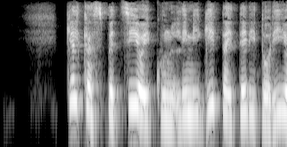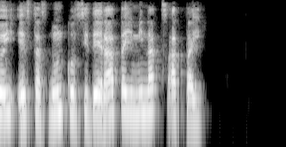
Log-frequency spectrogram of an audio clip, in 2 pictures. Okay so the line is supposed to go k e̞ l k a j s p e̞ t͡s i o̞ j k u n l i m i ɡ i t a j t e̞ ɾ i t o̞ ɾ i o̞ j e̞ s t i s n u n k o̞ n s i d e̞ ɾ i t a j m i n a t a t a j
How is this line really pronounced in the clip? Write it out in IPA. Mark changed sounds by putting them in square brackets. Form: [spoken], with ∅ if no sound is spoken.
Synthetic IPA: k e̞ l k a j s p e̞ t͡s i o̞ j k u n l i m i ɡ i t a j t e̞ ɾ i t o̞ ɾ i o̞ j e̞ s t [a] s n u n k o̞ n s i d e̞ ɾ [a] t a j m i n a [t͡s] a t a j

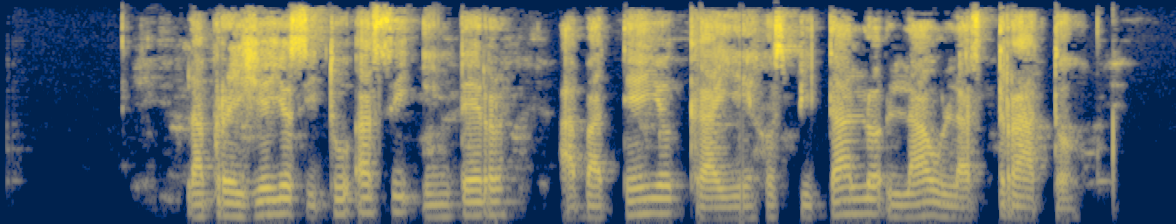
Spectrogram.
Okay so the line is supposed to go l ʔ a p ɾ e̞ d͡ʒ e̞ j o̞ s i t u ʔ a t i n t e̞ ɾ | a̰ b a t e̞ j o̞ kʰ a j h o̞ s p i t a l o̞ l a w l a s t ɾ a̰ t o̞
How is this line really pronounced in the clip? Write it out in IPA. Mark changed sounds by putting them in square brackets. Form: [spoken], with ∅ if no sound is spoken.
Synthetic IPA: l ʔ a p ɾ e̞ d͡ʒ e̞ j o̞ s i t u ʔ a [s] i n t e̞ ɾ | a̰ b a t e̞ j o̞ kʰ a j h o̞ s p i t a l o̞ l a w l a s t ɾ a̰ t o̞

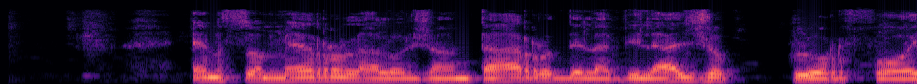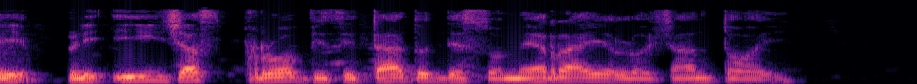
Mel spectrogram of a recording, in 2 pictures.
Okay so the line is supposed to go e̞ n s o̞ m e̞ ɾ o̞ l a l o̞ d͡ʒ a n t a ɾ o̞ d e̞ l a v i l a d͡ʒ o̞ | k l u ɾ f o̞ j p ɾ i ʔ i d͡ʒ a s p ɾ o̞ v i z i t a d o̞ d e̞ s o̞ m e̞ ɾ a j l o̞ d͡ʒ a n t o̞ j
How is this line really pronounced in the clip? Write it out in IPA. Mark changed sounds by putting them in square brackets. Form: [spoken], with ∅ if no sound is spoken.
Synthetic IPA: e̞ n s o̞ m e̞ ɾ o̞ l a l o̞ d͡ʒ a n t a ɾ o̞ d e̞ l a v i l a d͡ʒ o̞ | [p] l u ɾ f o̞ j p [l] i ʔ i d͡ʒ a s p ɾ o̞ v i z i t a d o̞ d e̞ s o̞ m e̞ ɾ a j l o̞ d͡ʒ a n t o̞ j

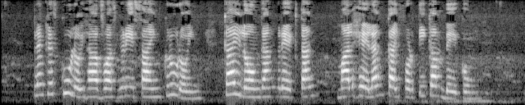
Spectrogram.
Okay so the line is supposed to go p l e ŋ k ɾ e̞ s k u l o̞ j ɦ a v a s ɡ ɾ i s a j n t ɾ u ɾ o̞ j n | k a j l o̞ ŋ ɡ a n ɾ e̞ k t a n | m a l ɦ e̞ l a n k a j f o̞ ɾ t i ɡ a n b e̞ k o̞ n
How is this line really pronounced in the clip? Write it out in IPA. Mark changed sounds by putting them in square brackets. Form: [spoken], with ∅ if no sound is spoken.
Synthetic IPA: p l e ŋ k ɾ e̞ s k u l o̞ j ɦ a v a s ɡ ɾ i s a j n [k] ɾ u ɾ o̞ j n | k a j l o̞ ŋ ɡ a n ɾ e̞ k t a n | m a l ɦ e̞ l a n k a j f o̞ ɾ t i [k] a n b e̞ k o̞ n

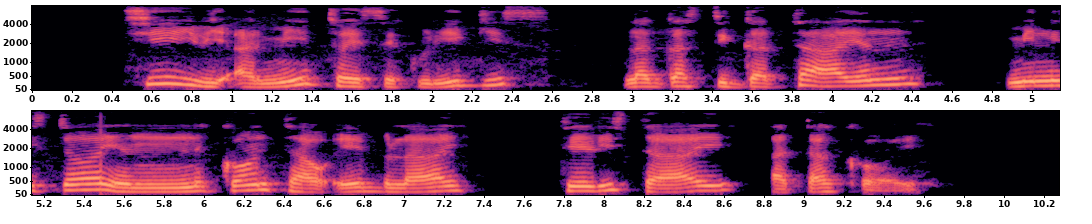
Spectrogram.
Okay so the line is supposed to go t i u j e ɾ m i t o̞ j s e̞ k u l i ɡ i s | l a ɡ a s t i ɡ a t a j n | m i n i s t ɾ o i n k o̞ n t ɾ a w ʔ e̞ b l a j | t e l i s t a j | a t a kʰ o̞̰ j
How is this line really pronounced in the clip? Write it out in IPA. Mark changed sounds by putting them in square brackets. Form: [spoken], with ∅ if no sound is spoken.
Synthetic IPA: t i u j [a] ɾ m i t o̞ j s e̞ k u l i ɡ i s | l a ɡ a s t i ɡ a t a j n | m i n i s t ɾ o [j] n k o̞ n t ɾ a w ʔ e̞ b l a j | t e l i s t a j | a t a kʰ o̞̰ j

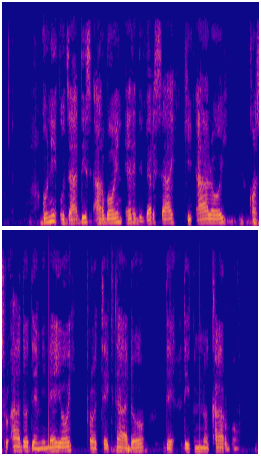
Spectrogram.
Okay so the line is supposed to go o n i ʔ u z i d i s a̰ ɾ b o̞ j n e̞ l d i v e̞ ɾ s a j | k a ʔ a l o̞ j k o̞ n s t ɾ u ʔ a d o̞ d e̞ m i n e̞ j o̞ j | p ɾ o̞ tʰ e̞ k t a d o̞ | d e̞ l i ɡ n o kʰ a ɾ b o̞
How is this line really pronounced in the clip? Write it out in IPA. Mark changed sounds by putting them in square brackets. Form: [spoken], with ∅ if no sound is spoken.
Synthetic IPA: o n i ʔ u z [a] d i s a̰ ɾ b o̞ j n e̞ l d i v e̞ ɾ s a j | k [i] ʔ a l o̞ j k o̞ n s t ɾ u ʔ a d o̞ d e̞ m i n e̞ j o̞ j | p ɾ o̞ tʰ e̞ k t a d o̞ | d e̞ l i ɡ n o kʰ a ɾ b o̞

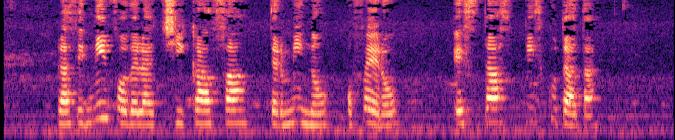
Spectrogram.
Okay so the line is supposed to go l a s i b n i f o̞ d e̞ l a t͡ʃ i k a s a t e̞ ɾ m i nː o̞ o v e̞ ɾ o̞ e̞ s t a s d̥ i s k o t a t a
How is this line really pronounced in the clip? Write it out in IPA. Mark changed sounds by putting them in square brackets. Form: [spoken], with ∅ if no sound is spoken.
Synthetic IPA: l a s i [ɡ] n i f o̞ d e̞ l a t͡ʃ i k a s a t e̞ ɾ m i [n] o̞ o [f] e̞ ɾ o̞ e̞ s t a s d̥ i s k [u] t a t a

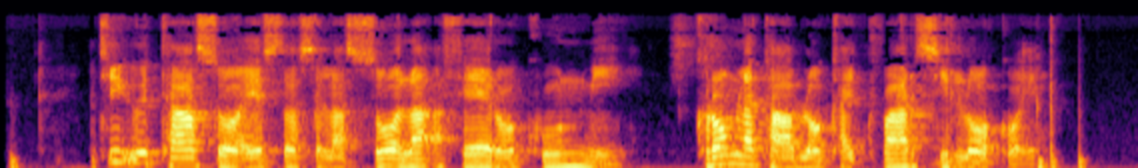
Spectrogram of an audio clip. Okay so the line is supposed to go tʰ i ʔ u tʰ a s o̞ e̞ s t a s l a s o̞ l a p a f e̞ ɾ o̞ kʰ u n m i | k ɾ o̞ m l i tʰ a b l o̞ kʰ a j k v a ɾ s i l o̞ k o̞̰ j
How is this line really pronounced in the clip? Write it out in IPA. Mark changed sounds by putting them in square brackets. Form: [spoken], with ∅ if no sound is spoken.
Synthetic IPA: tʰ i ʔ u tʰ a s o̞ e̞ s t a s l a s o̞ l a [ʔ] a f e̞ ɾ o̞ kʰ u n m i | k ɾ o̞ m l [a] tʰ a b l o̞ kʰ a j k v a ɾ s i l o̞ k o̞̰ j

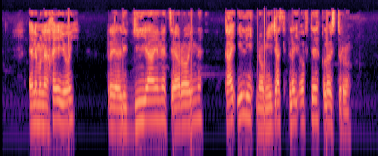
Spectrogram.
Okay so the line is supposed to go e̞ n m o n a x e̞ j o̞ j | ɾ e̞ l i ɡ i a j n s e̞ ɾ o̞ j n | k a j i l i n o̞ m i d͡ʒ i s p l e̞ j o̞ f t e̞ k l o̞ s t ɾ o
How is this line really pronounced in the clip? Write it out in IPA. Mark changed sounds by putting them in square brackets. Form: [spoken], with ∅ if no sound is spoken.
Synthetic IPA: e̞ n m o n a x e̞ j o̞ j | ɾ e̞ l i ɡ i a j n [t͡s] e̞ ɾ o̞ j n | k a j i l i n o̞ m i d͡ʒ [a] s p l e̞ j o̞ f t e̞ k l o̞ s t ɾ o

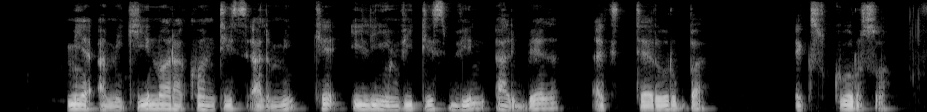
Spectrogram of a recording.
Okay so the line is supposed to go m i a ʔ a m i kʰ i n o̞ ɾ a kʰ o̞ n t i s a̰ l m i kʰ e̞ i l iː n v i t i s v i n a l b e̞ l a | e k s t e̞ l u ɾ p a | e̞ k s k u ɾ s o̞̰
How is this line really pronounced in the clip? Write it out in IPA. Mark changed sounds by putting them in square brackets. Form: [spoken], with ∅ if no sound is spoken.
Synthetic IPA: m i a ʔ a m i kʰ i n o̞ ɾ a kʰ o̞ n t i s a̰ l m i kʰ e̞ i l iː n v i t i s v i n a l b e̞ l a | e k s t e̞ [ɾ] u ɾ [b] a | e̞ k s k u ɾ s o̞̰

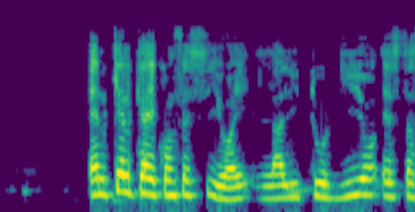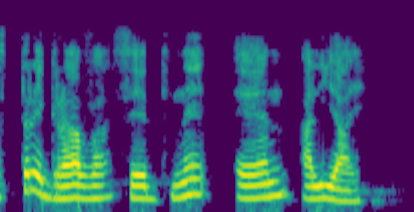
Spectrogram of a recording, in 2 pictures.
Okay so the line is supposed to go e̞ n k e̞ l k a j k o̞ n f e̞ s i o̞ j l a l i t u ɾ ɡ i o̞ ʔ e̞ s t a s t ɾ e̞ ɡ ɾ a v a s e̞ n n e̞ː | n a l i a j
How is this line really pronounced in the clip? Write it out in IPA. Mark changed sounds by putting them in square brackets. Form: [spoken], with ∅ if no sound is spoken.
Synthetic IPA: e̞ n k e̞ l k a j k o̞ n f e̞ s i o̞ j l a l i t u ɾ ɡ i o̞ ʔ e̞ s t a s t ɾ e̞ ɡ ɾ a v a s e̞ [d] n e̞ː | n a l i a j

